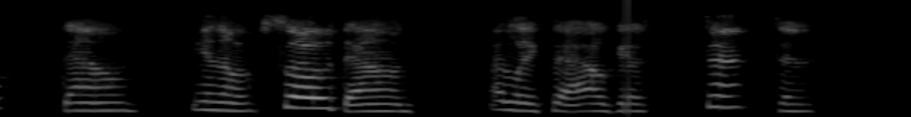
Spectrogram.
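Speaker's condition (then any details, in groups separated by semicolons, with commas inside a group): Cerebellar ataxia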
